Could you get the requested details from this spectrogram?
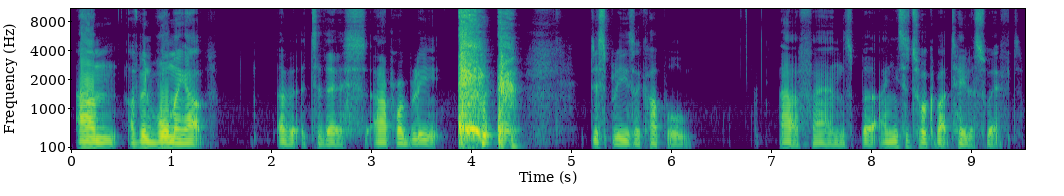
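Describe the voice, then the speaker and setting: A man's voice: fairly low pitch, a little slow, long pauses. A man hosting a casual solo podcast, rambling and joking with lots of restarts. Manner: rambling, full of fillers and restarts, jokey asides. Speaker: podcast host.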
